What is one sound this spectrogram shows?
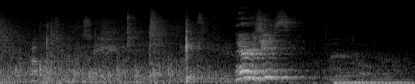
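Footsteps echo on stone stairs.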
